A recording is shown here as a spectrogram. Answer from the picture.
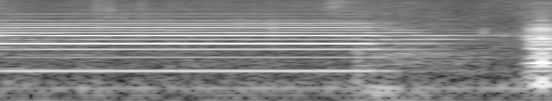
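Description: Church organ holding the last note of a short introduction for about a second and a half, then releasing it so that it dies away.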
